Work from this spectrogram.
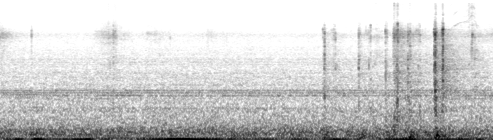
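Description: Computer keyboard typing as a CNIC number is entered, light scattered key clicks that get busier toward the end over a steady hum of fan or air conditioning.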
